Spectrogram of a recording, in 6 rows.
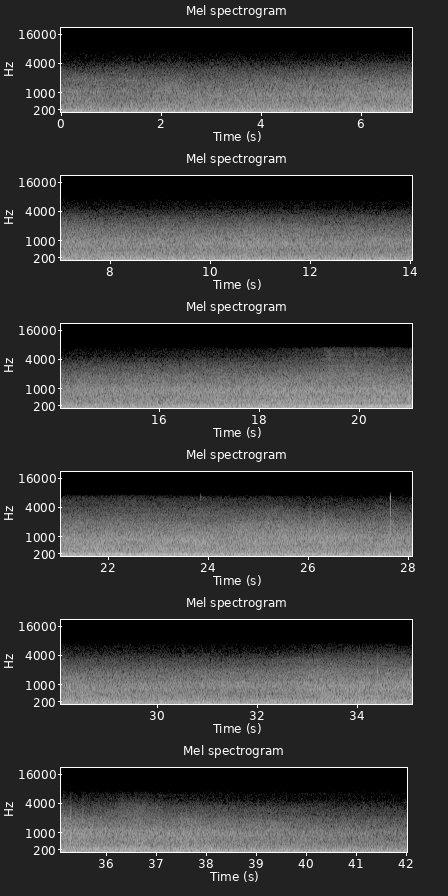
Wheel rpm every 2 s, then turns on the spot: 0, 0, 0, 0, 0, 0, 0, 0, 0, 0, 0, 0, 0, 0, 0, 0, 0, 0, 0, 0, 0.
none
